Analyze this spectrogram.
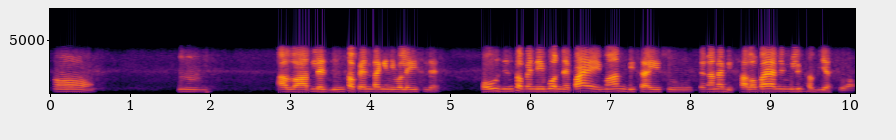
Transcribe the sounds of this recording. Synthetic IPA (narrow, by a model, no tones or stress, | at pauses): ɔ̃ | alɔatlɛzinsɔpɛntakinibɔlaɡisilɛ | howzinsɔpɛnebɔnɛpajimanbisaɹisʊ̃tɛkanɛbisalɔpajanimulibʱabiasʊ̃a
